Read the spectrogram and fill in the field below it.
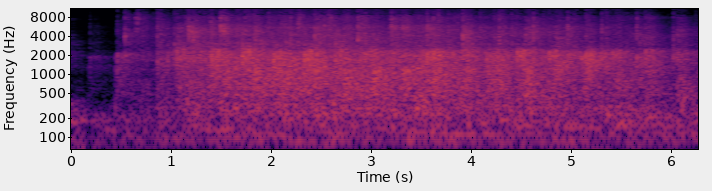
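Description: A crowd breaks into sustained applause after a brief quiet moment, many hands clapping in a dense, steady wash that stays loud for several seconds.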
